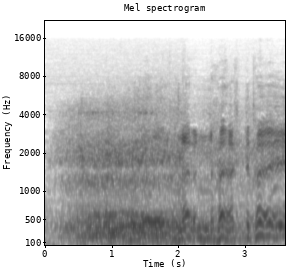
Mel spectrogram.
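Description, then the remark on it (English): Steady street traffic on the corner of Socky Hall Street in Glasgow forms a continuous broad rumble and hiss throughout, and a singer on the street corner begins singing with a wavering pitch over it in the last second and a half. “You may hear some traffic noise.”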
